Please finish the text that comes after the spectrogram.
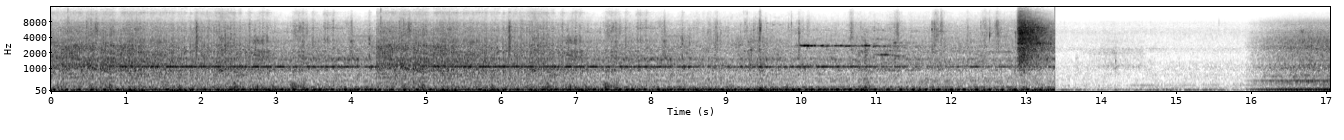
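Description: Riding in the last car of the Texas State Railroad train, a loud, steady rumble of wheels on rails with a sustained tone fills the space, then cuts abruptly quieter near the end.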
